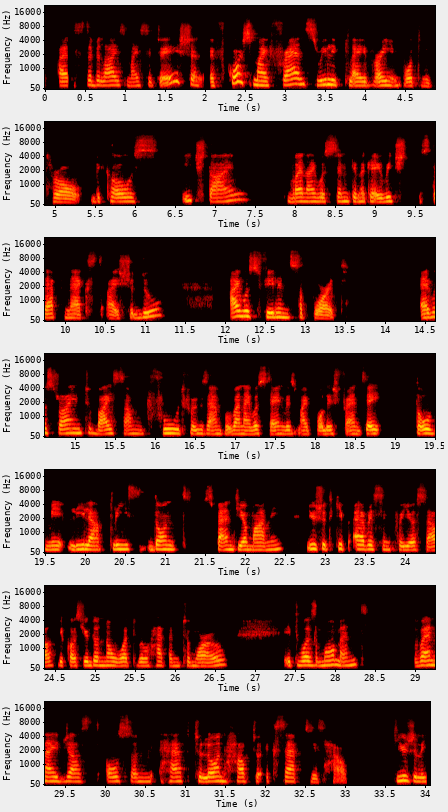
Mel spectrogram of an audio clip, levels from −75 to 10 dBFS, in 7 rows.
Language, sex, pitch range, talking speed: English, female, 180-205 Hz, 155 wpm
